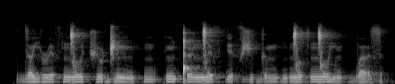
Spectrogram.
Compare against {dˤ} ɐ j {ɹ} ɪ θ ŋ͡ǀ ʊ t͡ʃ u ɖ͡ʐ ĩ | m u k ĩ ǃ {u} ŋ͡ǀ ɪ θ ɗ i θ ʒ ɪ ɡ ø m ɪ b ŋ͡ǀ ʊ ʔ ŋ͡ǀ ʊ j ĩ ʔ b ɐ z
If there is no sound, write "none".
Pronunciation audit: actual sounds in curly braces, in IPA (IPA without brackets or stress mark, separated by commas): d, ɹ, ø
